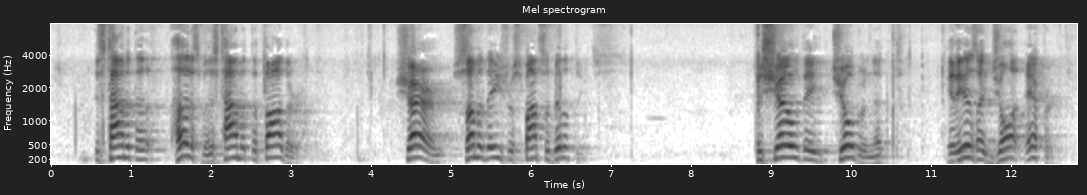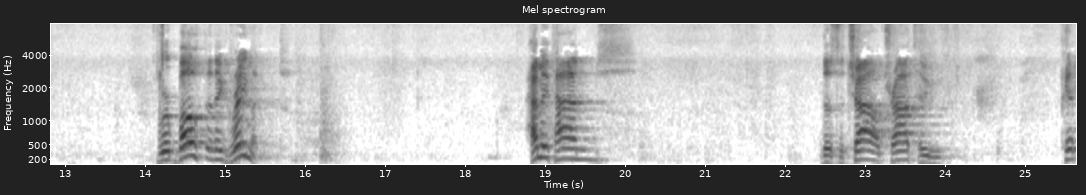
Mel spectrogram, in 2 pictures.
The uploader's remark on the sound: The following is an audio recording of the Sunday worship service at Persia United Methodist Church in Rogersville, TN.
